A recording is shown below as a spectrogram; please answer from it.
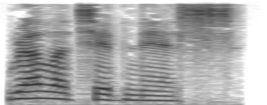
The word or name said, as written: relativeness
